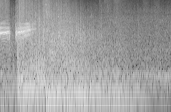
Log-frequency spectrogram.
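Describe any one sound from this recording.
Tank guns fire and shells explode with a low rumble.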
